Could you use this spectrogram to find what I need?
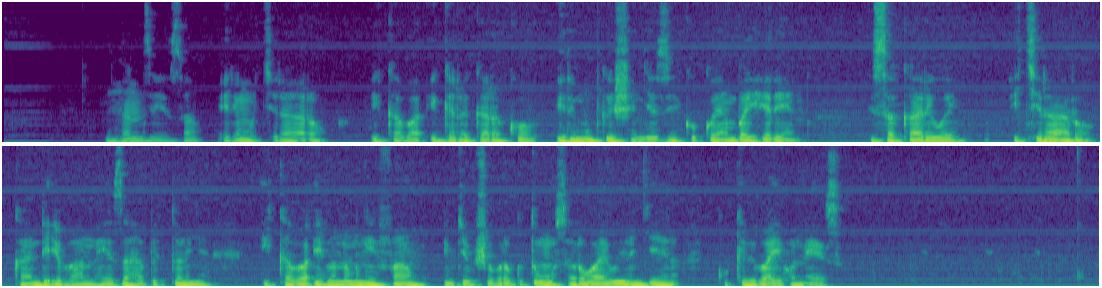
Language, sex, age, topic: Kinyarwanda, male, 25-35, agriculture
